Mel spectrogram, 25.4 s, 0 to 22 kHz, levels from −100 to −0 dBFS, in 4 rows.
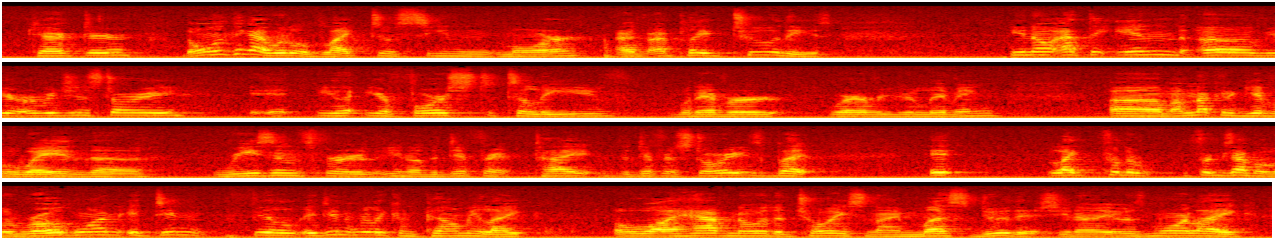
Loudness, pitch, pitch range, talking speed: -30 LUFS, 165 Hz, 145-195 Hz, 220 wpm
